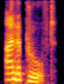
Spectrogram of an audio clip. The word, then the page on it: Unapproved: Indian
